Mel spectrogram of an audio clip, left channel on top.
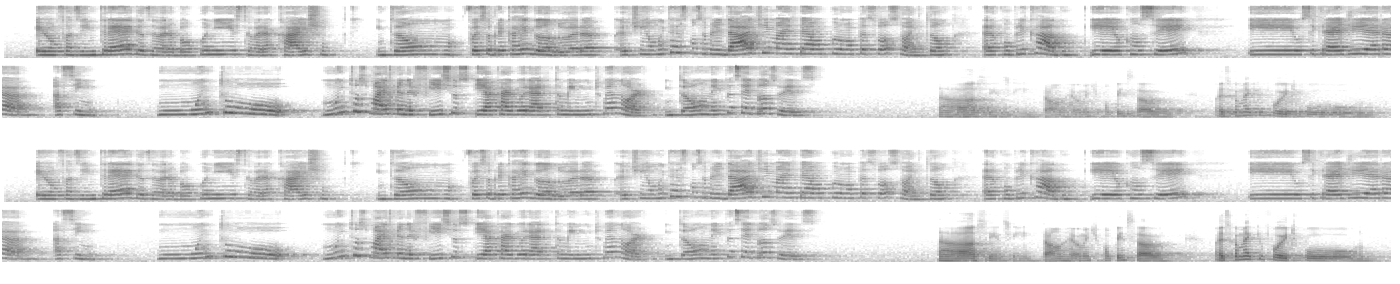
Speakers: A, on the left; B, on the right.
A: Eu fazia entregas, eu era balconista, eu era caixa. Então, foi sobrecarregando. Eu era, eu tinha muita responsabilidade, mas ganhava por uma pessoa só. Então, era complicado. E aí eu cansei e o Sicredi era assim, muito muitos mais benefícios e a carga horária também muito menor. Então, nem pensei duas vezes.
B: Ah, sim, sim. Então, realmente compensava. Mas como é que foi, tipo,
